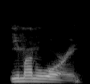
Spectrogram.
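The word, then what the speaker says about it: Emmanwori: I like the way E Monuori moves. Did I say it right? Iman Wari.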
